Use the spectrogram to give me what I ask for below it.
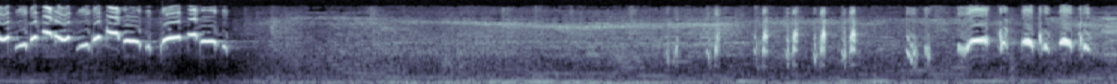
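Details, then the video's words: A tame wambi bird sings vigorously in quick looping whistles, falls silent while a steady hum and distant noise fill the middle, then returns with sharp high chips and more warbled phrases. "BURUNG WAMBI GACOR JINAK TOTAL"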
